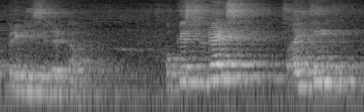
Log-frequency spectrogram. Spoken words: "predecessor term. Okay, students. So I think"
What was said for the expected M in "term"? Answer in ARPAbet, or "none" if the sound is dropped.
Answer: none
